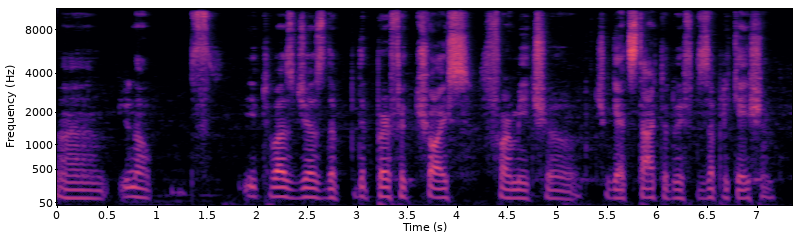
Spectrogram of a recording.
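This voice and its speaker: Speaking very slowly with a Portuguese accent, a man uses a fairly low pitch and a dark, mellow tone. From Brazil. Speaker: conference speaker. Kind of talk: recorded tech talk. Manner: halting, many fillers.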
